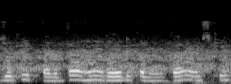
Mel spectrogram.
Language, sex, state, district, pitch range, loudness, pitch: Hindi, male, Madhya Pradesh, Umaria, 185-205 Hz, -14 LUFS, 190 Hz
